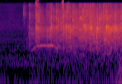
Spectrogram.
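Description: sound effect, hand claps sound effect

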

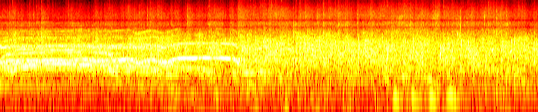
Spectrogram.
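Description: crowd, audience applause

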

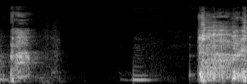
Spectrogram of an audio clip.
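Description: human body sound, coughing

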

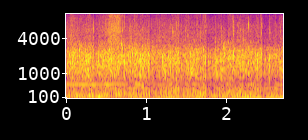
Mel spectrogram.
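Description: crowd, audience clapping

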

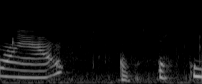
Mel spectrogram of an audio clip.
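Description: animal, cat meowing

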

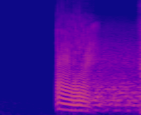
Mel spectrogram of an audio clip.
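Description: sound effect, fart sound effect

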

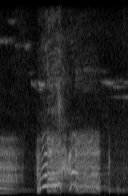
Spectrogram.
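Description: human body sound, sneeze

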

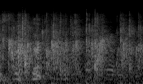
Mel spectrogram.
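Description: crowd, audience clapping

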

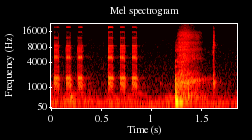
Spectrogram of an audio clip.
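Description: household object, alarm clock ringing

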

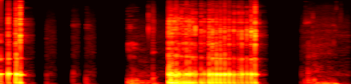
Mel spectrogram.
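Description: human body sound, person burping

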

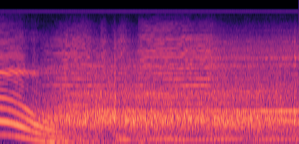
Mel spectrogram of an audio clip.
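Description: crowd, crowd cheering and shouting

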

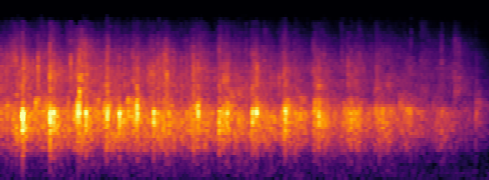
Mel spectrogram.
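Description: crowd, audience applauding

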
